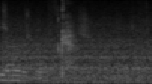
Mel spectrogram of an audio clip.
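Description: Quiet, low voices in a small room, murmured speech in the first half second, then a single sharp click a little under a second in, over steady room noise.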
